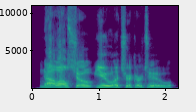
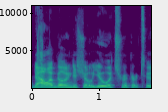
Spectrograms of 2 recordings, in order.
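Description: First: Lightly put-on Middle Eastern accent. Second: Lightly dubbed movie villain voice; hammy dubbed bad guy; stupid overdub voice. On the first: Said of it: "Can you also do, uh, Middle Eastern?". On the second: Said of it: "such a stupid overdub voice".

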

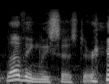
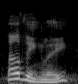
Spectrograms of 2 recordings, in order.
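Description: First: Lovingly said through a laugh. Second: Said in the usual way. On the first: Real, not acted. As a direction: chuckle through "lovingly, sister".

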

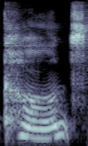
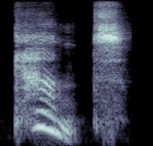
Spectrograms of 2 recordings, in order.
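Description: First: "can't" with a long open ah; broad A in "can't"; British pronunciation. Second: "cant" with a short A, drawn out; short A in "cant", as in "cat"; American pronunciation. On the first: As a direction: say "can't" as "kahnt". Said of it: "Instead of can't". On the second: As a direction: say "cant" to rhyme with "pant", slowly. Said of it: "they call it cant". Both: Shown as a demonstration.

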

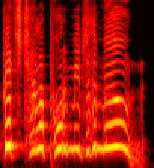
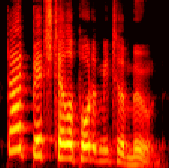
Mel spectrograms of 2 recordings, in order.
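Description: First: Much higher, pinched disbelief; high mock outrage. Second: Said in the usual way. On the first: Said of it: "I was like". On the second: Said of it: "I'm just gonna say it".

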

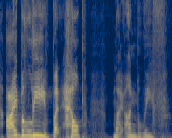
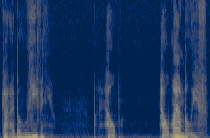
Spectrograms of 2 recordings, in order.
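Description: First: Loud, high cry, fading to a slow plea. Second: Hushed, breathy whisper of a plea; whispered prayer. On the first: Acted. Father crying out to Jesus, loud then softening. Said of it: "he cries out". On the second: Shown as a demonstration. Pastor modelling a quiet prayer for his listeners, whispered. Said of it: "that's what we need to utter".

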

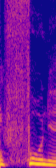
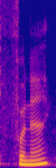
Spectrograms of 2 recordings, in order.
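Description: First: High, overdone "funny" as "foo-nee"; mock "funny" with a long "foo"; exaggerated wrong pronunciation. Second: High "funny" ending in an open "neh"; corrected own pronunciation. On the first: Denying the friend's version, exaggerated "funny". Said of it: "I don't say funny". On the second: Shown as a demonstration. Correcting the friend on how it was said, own "funny". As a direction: insist on "funny" as "fuh-neh". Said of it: "I said funny".

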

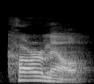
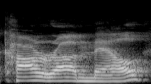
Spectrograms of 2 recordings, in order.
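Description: First: "caramel" in two syllables, karmel; correct pronunciation. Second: "caramel" in three syllables, ka-ra-mel; tempting pronunciation. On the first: Teacher gives students the two-syllable "caramel", karmel. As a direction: drop the middle vowel: "caramel" as karmel. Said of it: "mas na verdade você vai dizer". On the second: Teacher shows the tempting three-syllable "caramel". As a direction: say "caramel" with the middle A fully sounded. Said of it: "talvez você queira pronunciar". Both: Shown as a demonstration.

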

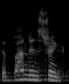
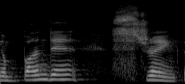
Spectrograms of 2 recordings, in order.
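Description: First: Said in the usual way. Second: "abundant" slow and drawn out; stressed abundant. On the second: Shown as a demonstration. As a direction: lean on "abundant" slowly.

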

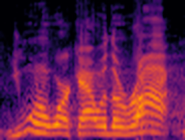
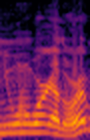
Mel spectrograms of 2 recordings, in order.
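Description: First: Excited point. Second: Rising emphatic repeat. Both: Real, not acted. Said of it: "preacher repeating his point".

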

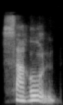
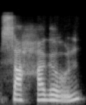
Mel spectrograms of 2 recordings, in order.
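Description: First: "Sagún" with the H dropped, sa-GOON; silent H. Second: "Sahagun" with an audible H, sa-ha-GOON; H wrongly sounded. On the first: Teacher correcting the sounded H, "Sagún" said sa-GOON. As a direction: say "Sagún" as two syllables, no H at all. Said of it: "Forget the H". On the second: Teacher showing what to avoid, "Sahagun" with the H sounded. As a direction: say "Sahagun" in three syllables, pronouncing the H. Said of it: "Forget the H. So it's not". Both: Shown as a demonstration.

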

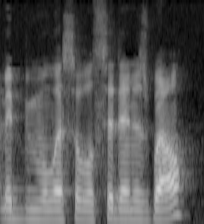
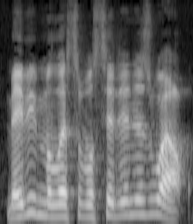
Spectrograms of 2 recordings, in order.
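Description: First: Rising question. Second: Firm statement. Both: Shown as a demonstration. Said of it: "I just have to phrase it differently".

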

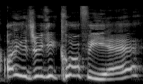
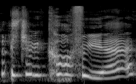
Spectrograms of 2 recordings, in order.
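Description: First: Put-on high British accent with rising yeah. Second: Put-on high laughing British accent; British yeah, laughing through it. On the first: To Danny over coffee, high British accent. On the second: To Danny over coffee again, high laughing British accent. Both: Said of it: "we're yelling it too".

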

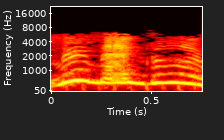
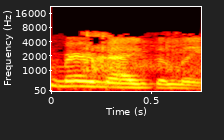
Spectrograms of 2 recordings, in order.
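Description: First: Said in the usual way. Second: Magdalene with a long "ee" at the end; alternate pronunciation. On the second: Shown as a demonstration. Asking the group which way to say it, Magdalene as "Magda-leen". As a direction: rhyme the end of Magdalene with "seen". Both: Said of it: "is it Mary Magdalene or".

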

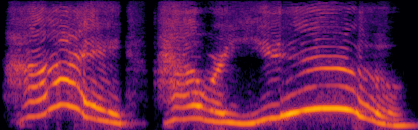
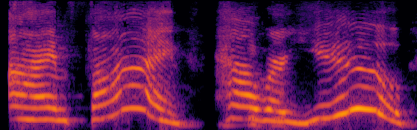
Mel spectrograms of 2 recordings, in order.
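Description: First: High, slow, overly sweet sing-song greeting; patronizing teacher voice. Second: High, slow copy of her sing-song; mimicking the teacher. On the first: Retold or imitated. Teacher greeting a four-year-old on the first day, high and slow. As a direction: talk down to a small child, syrupy and drawn out. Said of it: "the teacher leans down and she goes". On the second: Child copies the teacher's greeting, high and slow. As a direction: mirror her slow sugary tone right back at her. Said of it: "And so I say".

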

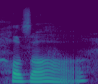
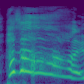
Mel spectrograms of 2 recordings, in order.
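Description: First: "Huzzah." said low and soft, no lift, understated; flat classic huzzah. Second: Big high cheer, HUZZAH shouted out; excited huzzah. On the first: Friend imitates the real way it's said, quiet and deadpan. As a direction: drop "Huzzah." quietly and dryly. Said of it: "It's just, like, classic". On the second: Friend shows the version she doesn't mean, cheering loudly. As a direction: throw "Huzzah!" out like a rallying cry. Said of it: "It's not even like". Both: Shown as a demonstration.

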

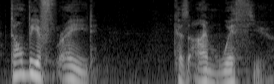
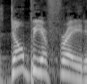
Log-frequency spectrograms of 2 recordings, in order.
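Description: First: Softer, lower tender comfort; comforting reassurance. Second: Higher, louder bare order; curt command. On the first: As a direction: soothe them gently. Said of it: "You know what he always says?". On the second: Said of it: "God just never says". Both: Shown as a demonstration.

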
